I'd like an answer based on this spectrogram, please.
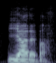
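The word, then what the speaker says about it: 殺れば: There's another pronunciation for yaru. Okay. Yareba.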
